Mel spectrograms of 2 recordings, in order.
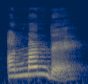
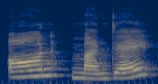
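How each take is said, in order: First: The vowel in 'on' is a reduced uh sound. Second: The vowel in 'on' is a full vowel. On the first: The speaker calls it right. "we say on Monday. Un" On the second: The speaker calls it wrong. "We don't say on Monday"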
